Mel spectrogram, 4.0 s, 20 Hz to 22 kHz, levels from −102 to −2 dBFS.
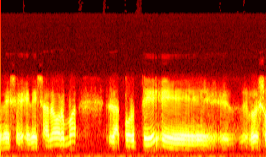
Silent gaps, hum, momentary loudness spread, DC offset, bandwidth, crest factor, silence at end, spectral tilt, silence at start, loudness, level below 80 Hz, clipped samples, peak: none; none; 10 LU; under 0.1%; 3.8 kHz; 12 dB; 0 s; -6 dB/octave; 0 s; -12 LUFS; -58 dBFS; under 0.1%; 0 dBFS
